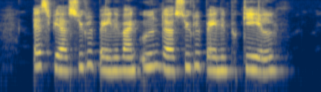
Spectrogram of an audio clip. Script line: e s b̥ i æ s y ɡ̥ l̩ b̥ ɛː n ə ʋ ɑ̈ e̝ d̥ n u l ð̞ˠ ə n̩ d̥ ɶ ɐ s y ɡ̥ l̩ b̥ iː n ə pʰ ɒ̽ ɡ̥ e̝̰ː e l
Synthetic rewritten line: e s b̥ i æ s y ɡ̥ l̩ b̥ ɛː n ə ʋ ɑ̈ e̝ n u ð̞ˠ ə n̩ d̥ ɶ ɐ s y ɡ̥ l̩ b̥ ɛː n ə pʰ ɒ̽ ɡ̥ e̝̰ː e l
